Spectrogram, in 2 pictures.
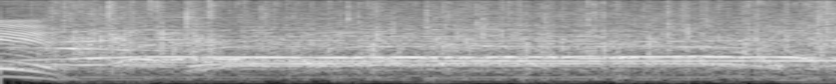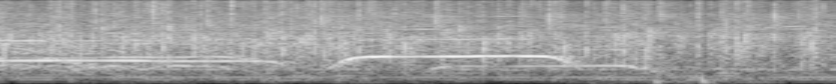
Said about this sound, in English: This next comedian, it's also their first time on the show, so we're going to give them also a big, warm round of applause, right? We're going to get it started right now.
